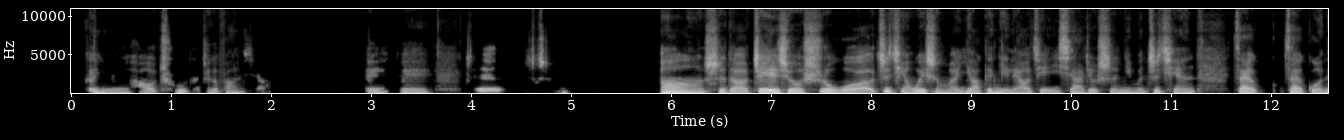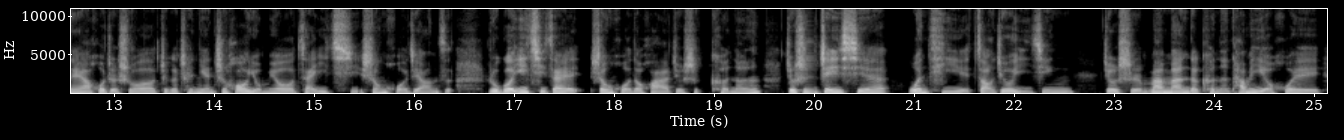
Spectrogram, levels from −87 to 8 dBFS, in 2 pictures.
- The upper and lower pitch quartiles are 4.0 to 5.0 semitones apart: No, average, 3.5 semitones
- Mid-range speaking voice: Yes, medium, 160 Hz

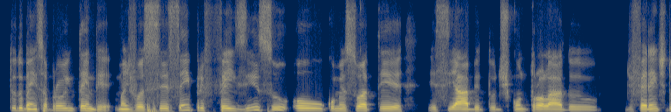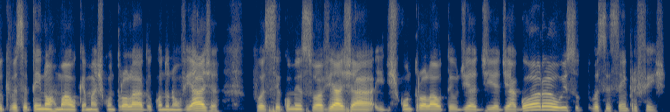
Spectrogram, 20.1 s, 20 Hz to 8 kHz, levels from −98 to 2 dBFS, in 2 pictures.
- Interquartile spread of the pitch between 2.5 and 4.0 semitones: No, average, 4.5 semitones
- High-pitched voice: No, low, 130 Hz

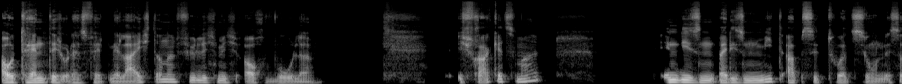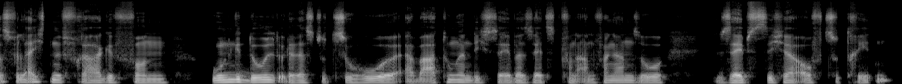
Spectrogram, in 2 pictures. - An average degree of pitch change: Yes, average, 3.5 semitones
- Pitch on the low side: Yes, very low, 90 Hz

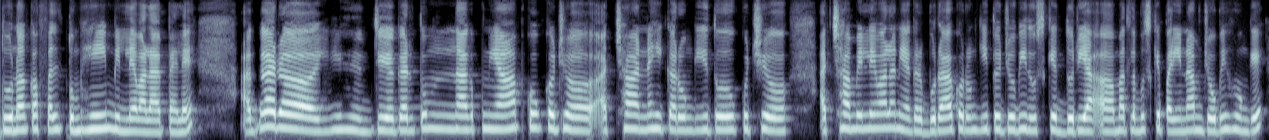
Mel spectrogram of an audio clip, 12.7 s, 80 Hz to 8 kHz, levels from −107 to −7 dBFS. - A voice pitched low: No, high, 240 Hz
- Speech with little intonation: Yes, narrow, 1.9 semitones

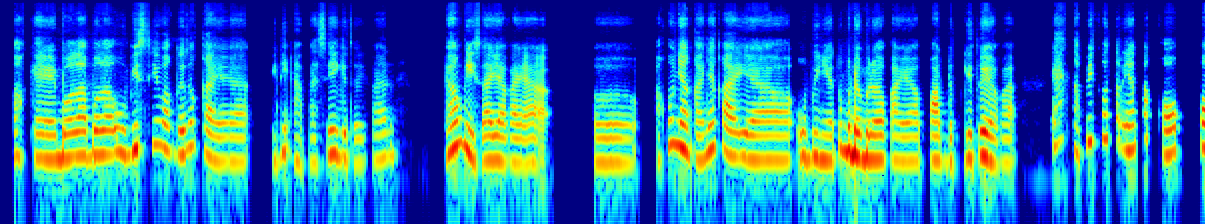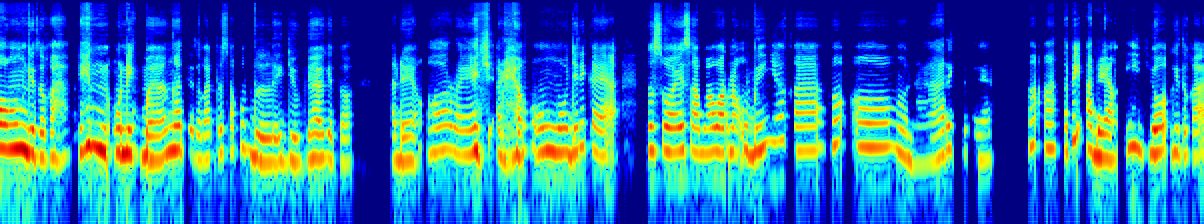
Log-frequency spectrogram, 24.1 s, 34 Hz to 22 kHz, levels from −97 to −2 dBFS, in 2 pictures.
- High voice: Yes, very high, 255 Hz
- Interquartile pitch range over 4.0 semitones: Yes, average, 4.6 semitones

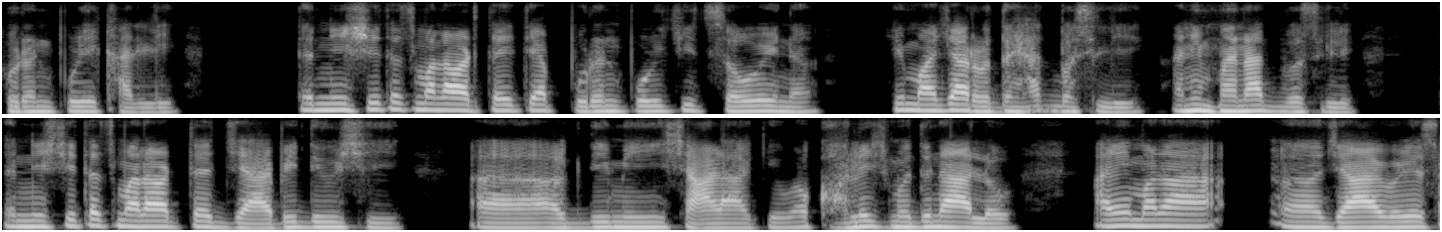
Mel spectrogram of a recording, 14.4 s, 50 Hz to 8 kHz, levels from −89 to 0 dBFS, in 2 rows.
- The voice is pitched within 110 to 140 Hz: Yes, low, 135 Hz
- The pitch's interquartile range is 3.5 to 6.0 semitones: No, average, 2.8 semitones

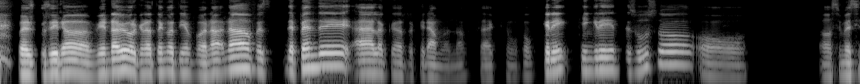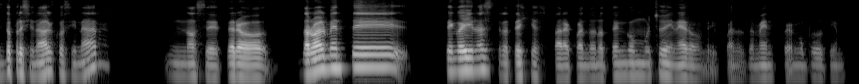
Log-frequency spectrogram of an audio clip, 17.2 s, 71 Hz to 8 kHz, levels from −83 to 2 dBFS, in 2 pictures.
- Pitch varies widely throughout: Yes, wide, 5.9 semitones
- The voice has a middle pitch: No, low, 130 Hz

